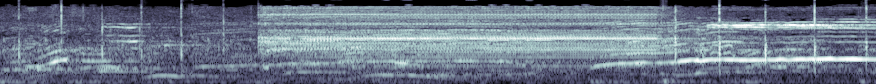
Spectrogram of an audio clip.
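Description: Gymnasium scoreboard buzzer sounding for about two seconds, starting just over a second in, with the game clock at zero: the end of a period. Voices of players and spectators carry on around it.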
